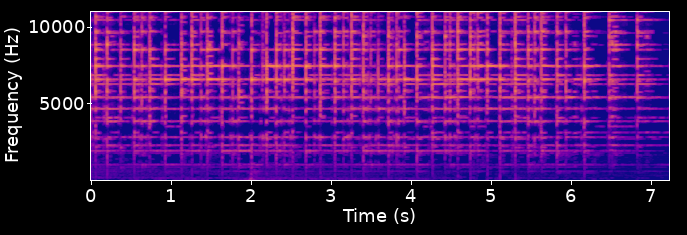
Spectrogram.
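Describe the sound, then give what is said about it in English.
Rapid ringing of a small bell topped with a cow picture: many bright, high-pitched strikes in a steady, quick run, heard alone, each ringing briefly before the next, trailing off at the end. “it's not in the way a cowbell would sound. It's an actual bell with just like a weird picture of a cow on top.”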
